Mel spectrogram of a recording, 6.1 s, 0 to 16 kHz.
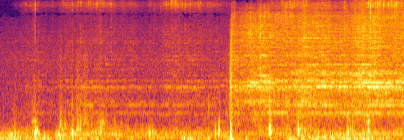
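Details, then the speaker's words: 2004 GMC Sierra 2500, front driver side, noise worse when turning, no wheel bearing play, truck parked years: irregular knocks then gritty scraping rush as it rolls; rust buildup trapped inside the front rotor grinding, not a wheel bearing. "sounds like wheel bearing but it also could be a rock"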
